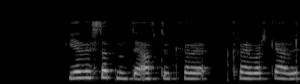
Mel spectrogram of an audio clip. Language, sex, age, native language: Icelandic, female, 12, Icelandic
